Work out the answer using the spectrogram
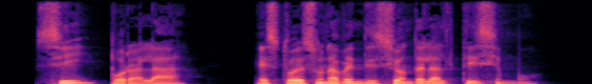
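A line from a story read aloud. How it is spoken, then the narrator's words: A lady's exclamation. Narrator (Spanish): la dama exclamó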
